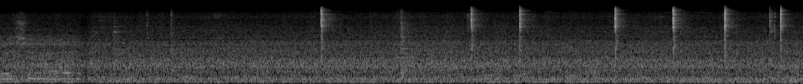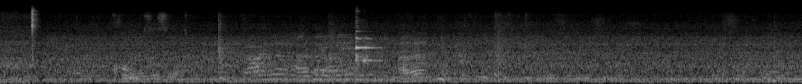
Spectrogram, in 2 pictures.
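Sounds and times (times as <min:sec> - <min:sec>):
busy eatery room noise: 0:00.0 - 0:16.0
sharp light clicks: 0:04.7 - 0:05.4.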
